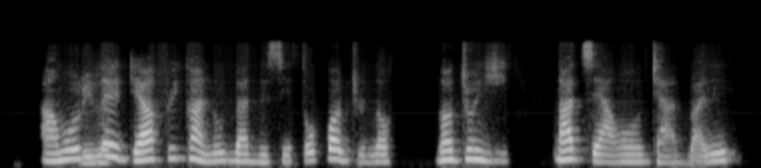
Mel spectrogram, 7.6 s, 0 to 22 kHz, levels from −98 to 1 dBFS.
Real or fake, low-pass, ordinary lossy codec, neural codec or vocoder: fake; none; none; codec, 16 kHz, 0.5 kbps, X-Codec, HuBERT features, trained on LibriSpeech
